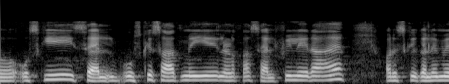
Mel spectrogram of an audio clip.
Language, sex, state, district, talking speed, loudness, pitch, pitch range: Hindi, female, Punjab, Kapurthala, 215 wpm, -18 LUFS, 185 Hz, 175-200 Hz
